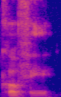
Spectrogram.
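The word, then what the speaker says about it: qoph: Comment on cop q o p pronounced kofi.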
